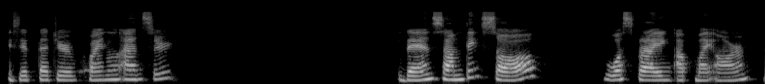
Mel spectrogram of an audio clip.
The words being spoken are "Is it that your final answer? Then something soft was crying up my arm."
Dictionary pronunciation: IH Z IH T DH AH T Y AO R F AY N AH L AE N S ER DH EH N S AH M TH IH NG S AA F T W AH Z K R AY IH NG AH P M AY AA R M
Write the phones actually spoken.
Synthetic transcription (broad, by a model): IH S IH T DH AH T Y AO R F AY N AH L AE N S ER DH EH N S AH M T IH NG S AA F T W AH S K R AY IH NG AH P M AY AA R M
